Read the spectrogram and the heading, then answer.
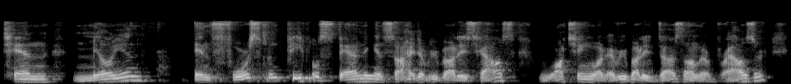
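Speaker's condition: No condition

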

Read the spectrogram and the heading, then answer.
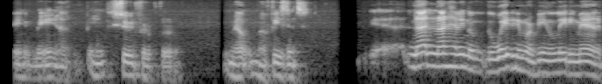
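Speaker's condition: Parkinson's disease; about 30 years since diagnosis, benign spinal tumor, six-hour spinal surgery at Johns Hopkins, relearned walking; on Parkinson's medication, problems walking, broken arm

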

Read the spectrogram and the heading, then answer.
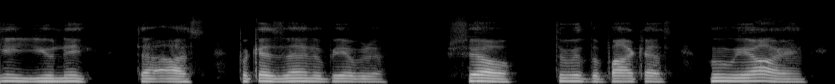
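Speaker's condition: ALS; 2 years since diagnosis

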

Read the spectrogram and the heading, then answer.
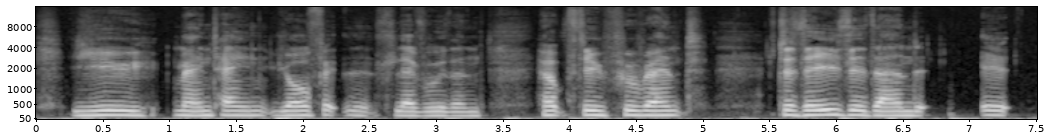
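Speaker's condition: Cerebral palsy; ongoing therapy at Cerebral Palsy Alliance

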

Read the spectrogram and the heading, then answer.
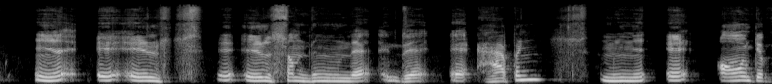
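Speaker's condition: Cerebral palsy; speech affected, uses Dragon NaturallySpeaking voice activated computer software

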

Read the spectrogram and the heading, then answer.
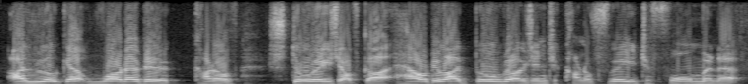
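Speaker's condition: Cerebral palsy; speech impediment, talks funny

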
